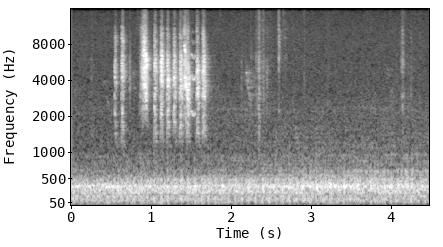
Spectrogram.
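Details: Wild Eurasian tree sparrows in early January, many now visiting, with one starling among them. A short, loud flurry of rapid chirps lasting about a second, then a few faint calls over a steady low hum.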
